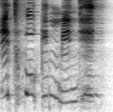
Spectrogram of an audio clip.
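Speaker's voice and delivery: very high-pitched put-on Cockney kid's voice. Repeating a kid's line from a clip, imitating a kid's cockney accent. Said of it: "It's a Cockney accent".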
